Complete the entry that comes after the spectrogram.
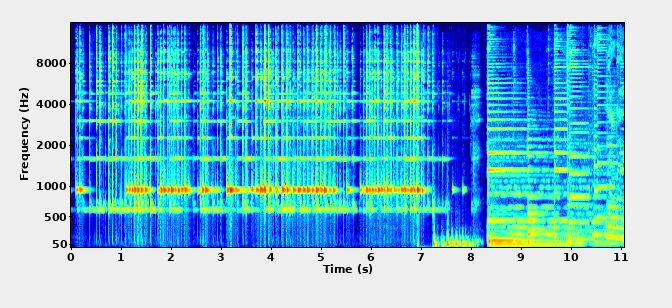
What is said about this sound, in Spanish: Pues gracias a ti, Jorge, por poder despertar a más de uno que esté durmiendo a estas horas de la noche con estos cencerros que traigo desde Orozco.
